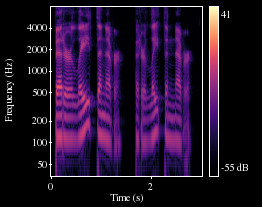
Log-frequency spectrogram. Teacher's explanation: the late ends with a t and the next word begins with a th so we actually drop that first t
